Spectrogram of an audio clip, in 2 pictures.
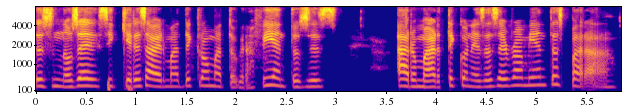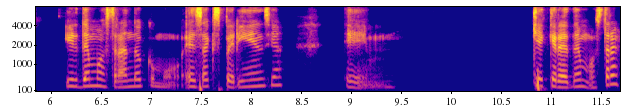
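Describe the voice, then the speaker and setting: A woman speaks at a fairly slow pace with long, frequent pauses and fairly even intonation. The sound is dry and close with no echo, over a quiet background. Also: fairly high pitch for a woman. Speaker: chemist in medical device industry. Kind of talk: webinar Q&A talk. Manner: hesitant, many fillers.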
